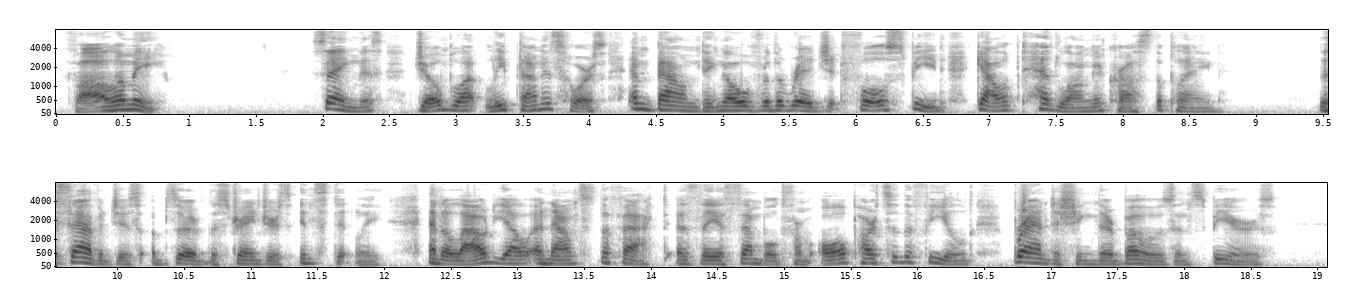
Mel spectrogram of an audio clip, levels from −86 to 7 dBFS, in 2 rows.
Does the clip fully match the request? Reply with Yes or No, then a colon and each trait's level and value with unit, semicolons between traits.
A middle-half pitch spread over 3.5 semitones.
Yes: average, 4.5 semitones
